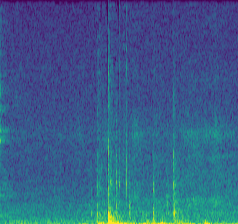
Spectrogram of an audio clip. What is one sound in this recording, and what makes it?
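A door thumps open.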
